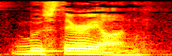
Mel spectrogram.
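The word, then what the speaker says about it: mysterion (μυστήριον): Well, the word mystery in the Bible, and you'll read it a number of times, especially in the New Testament, it represents the Greek word that's pronounced mysterion. So you can hear it. It sounds the same.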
